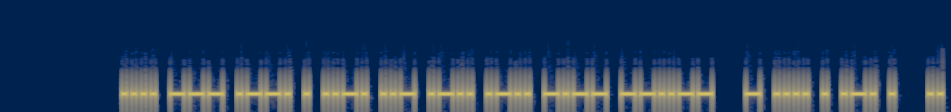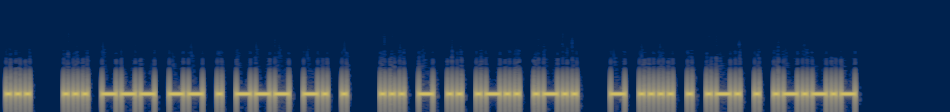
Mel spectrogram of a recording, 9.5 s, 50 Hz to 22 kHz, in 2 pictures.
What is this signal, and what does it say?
Morse code, heard as a keyed tone, about 50 wpm, 700 Hz. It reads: HOPEFULLY, THERE IS SOMEONE STILL THERE.
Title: Sentences from Top 1500 Words 50wpm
